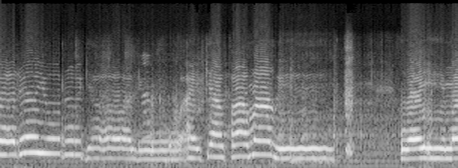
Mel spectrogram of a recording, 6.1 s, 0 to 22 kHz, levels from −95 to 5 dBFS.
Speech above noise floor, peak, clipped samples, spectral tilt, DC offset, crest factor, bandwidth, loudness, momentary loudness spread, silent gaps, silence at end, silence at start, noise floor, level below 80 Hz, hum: 21 dB; 0 dBFS; under 0.1%; -6 dB/octave; under 0.1%; 8 dB; 9.4 kHz; -9 LUFS; 9 LU; none; 0 s; 0 s; -29 dBFS; -40 dBFS; none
